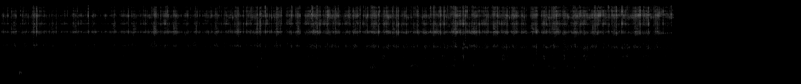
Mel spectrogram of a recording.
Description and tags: salt and peper shaker
short audio file of a salt and pepper shaker being shook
